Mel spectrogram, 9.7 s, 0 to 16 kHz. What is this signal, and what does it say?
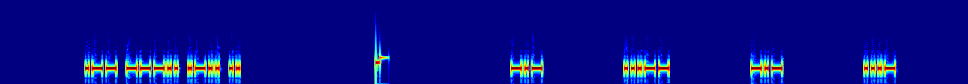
Morse code, heard as a keyed tone, about 36 wpm, spaced as for 15 wpm, 700 Hz. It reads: W8LI K3KV
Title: USA Call Signs - 8x Character Spacing - 35wpm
